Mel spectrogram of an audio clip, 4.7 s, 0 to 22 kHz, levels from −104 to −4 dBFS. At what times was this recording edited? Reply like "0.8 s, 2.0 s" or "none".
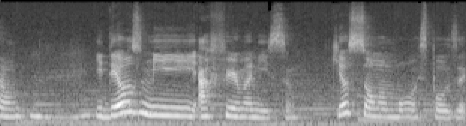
none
